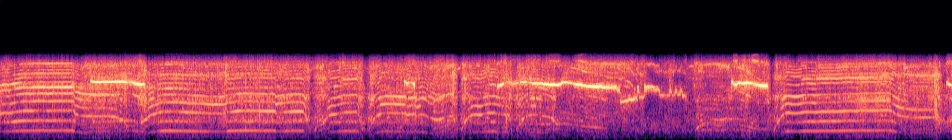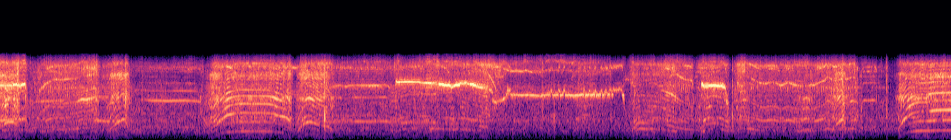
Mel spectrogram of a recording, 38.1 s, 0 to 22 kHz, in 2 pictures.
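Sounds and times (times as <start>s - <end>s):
toy excavator motors whining: 0.0s - 38.0s.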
